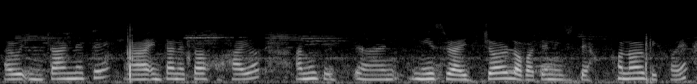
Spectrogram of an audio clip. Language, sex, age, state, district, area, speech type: Assamese, female, 18-30, Assam, Kamrup Metropolitan, urban, spontaneous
